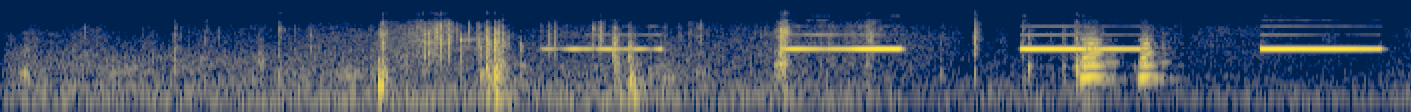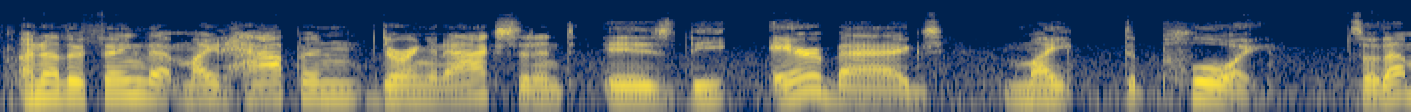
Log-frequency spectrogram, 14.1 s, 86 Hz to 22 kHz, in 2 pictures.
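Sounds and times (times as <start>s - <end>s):
clicks and thumps of someone moving around the car: 0.0s - 7.4s
car horn honking: 5.1s - 6.9s
speech: 7.2s - 14.1s.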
